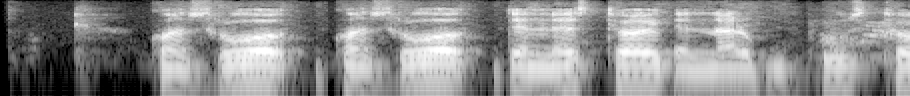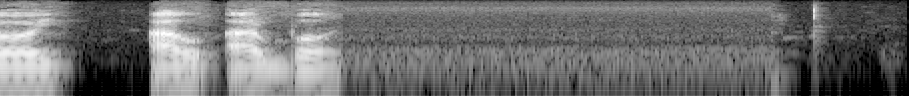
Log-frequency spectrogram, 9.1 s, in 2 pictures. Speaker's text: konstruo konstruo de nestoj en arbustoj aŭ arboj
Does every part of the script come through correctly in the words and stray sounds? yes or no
yes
